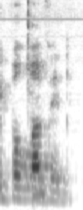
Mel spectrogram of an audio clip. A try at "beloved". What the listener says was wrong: Okay, it's another V. One more time and just make it a little bit longer. Here he mispronounces the V as a W, which I have previously noted in another blog entry. When the lips do this, it's not a V. The lips must do this.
